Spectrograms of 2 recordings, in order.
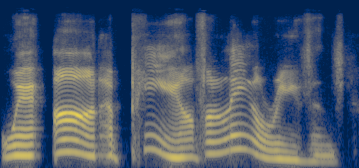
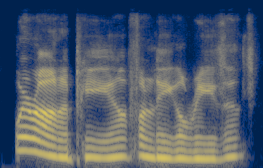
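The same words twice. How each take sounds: First: Slow, high, drawn-out mock repeat; exaggerated slow law talk, pitched way up; [name]. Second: Higher put-on legal talk; mock official answer, pitched up; [name]. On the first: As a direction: spell it out word by word, affectedly. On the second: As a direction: quote it in an affected voice. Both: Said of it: "Erica just speaks in law talk now".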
